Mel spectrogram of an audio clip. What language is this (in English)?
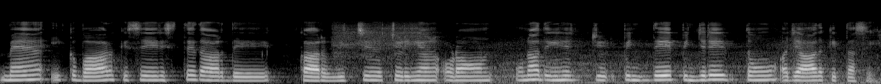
Punjabi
